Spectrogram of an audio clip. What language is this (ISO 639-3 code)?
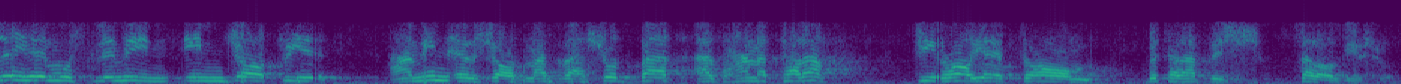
fas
